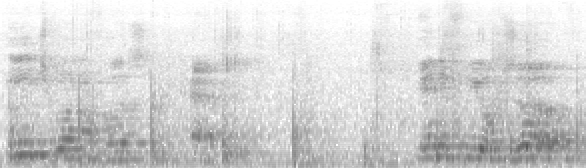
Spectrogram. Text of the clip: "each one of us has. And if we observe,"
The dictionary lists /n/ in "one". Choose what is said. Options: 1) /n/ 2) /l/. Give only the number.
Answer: 1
